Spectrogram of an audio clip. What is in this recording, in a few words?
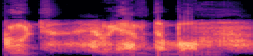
see bomb pickup, balkan; vo; balkan epic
